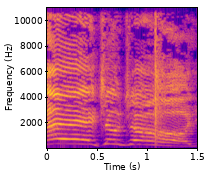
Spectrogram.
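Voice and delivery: high, loud, drawn-out hello; hollered greeting. Retold or imitated. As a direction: shout his name across the table. Acts loud greeting to JoJo.

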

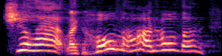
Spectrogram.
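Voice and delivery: high, loud plea to calm down; urgent calling out. Retold or imitated. Telling the panicked concierge to stop, urgent high shout. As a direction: raise the voice sharply to stop someone. Retold intervention with frantic concierge.

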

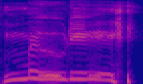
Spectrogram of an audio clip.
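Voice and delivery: very high, loud, long-held shout; imitated crowd yell. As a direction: holler it back like fifty inmates. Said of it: "fifty inmates jumped to their feet and yelled".

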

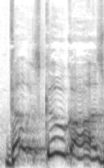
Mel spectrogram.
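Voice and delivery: slow, high, drawn-out wail; theatrical lament, stretched out. A narrator's reading. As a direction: wail it in bitter regret. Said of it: "wailed he".

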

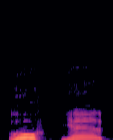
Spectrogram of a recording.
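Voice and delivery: high, loud cry for help; alarmed shout. A narrator's reading. Miffy chased by a bird shouts to Bob, alarmed. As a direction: yelp and call out in fright. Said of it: "råbte Miffy".

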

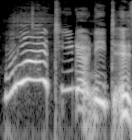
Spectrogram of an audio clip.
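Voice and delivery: high shocked squeak. Real, not acted. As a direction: gasp it out in disbelief. Shocked by spa dating claim.

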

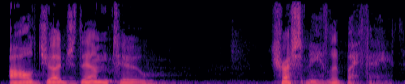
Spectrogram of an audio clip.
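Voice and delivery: slow, soft reassurance; calm him, trust me; reassuring. Retold or imitated. God's reassuring words voiced.

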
